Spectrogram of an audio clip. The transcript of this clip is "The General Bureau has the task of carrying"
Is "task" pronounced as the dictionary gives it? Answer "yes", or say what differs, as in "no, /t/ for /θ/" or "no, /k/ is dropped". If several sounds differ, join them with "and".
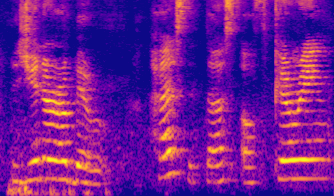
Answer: no, /k/ is dropped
